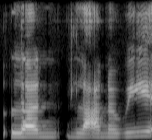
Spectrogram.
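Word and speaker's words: Laanui: that was coming from Arnold lanowie I think that's how you pronounced so which is l a a n u i um so this is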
